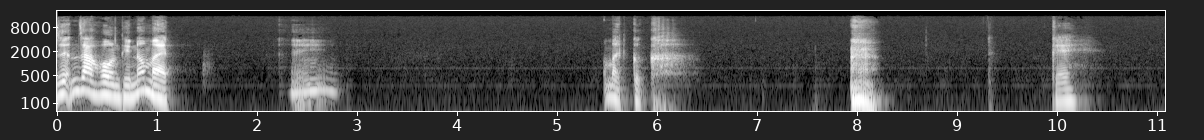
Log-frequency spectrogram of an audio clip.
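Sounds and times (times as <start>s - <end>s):
speech: 0.0s - 1.2s, 2.3s - 2.9s, 5.5s - 6.2s, 10.0s - 10.3s
single short throaty cough: 7.9s - 8.4s.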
